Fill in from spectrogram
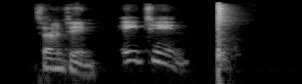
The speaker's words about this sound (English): Clap.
